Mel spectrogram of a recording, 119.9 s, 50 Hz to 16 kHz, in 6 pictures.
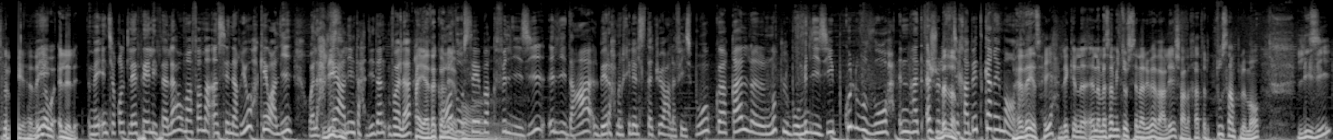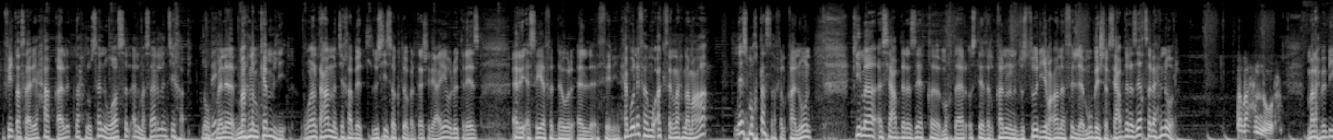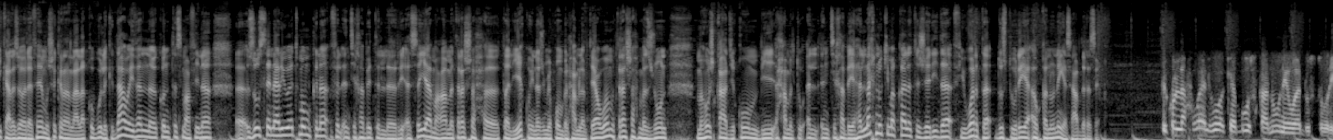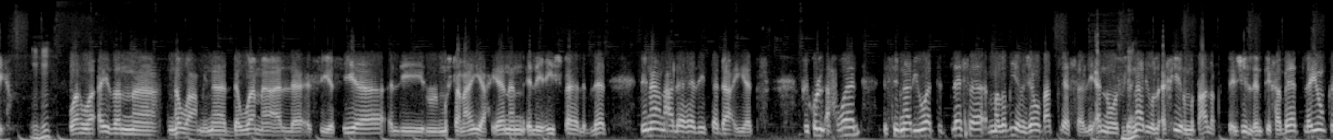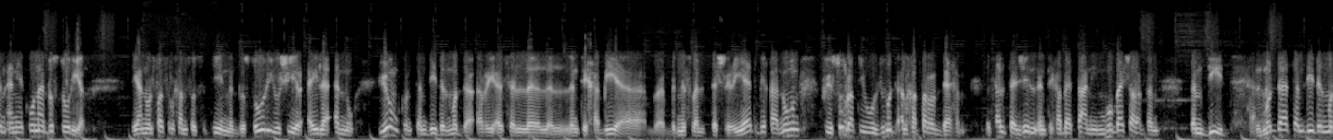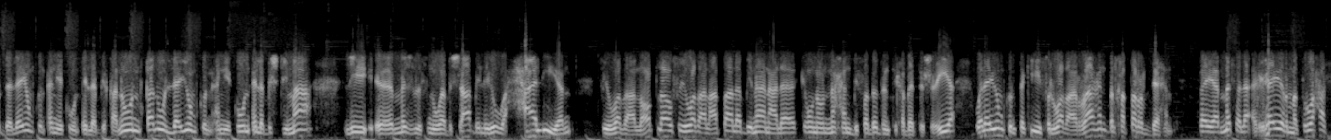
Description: وقال في مداخلة هاتفيّة مع "صباح الورد" على "الجوهرة أف أم" إن هناك 3 سيناريوهات محتملة بخصوص مصير الانتخابات الرئاسية المبكرة.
